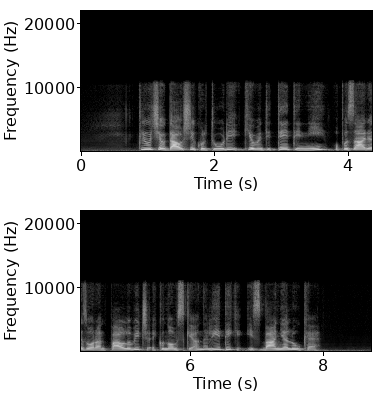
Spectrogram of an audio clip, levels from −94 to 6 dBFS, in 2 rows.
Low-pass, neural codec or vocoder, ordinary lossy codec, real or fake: 10.8 kHz; codec, 24 kHz, 0.9 kbps, DualCodec; none; fake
